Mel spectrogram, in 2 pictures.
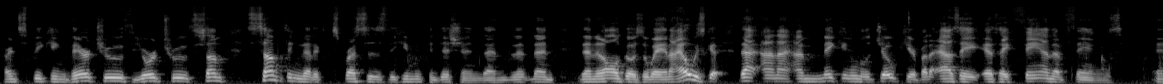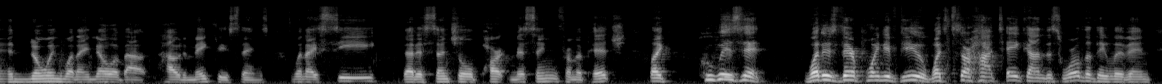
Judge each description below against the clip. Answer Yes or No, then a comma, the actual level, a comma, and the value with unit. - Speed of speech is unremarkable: No, fast, 215 wpm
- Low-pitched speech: Yes, low, 125 Hz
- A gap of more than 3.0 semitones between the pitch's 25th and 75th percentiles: Yes, average, 5.0 semitones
